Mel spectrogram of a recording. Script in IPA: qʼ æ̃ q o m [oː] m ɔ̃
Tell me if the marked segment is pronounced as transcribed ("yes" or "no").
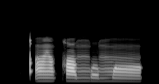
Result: no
